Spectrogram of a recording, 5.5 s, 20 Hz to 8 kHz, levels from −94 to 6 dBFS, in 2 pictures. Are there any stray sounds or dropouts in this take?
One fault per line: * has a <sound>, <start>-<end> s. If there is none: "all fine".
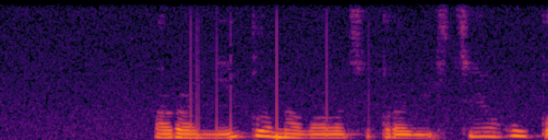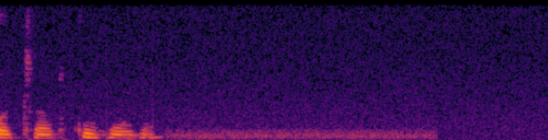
all fine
